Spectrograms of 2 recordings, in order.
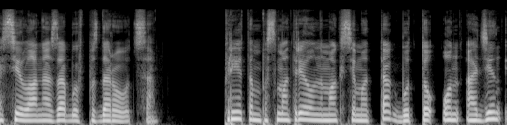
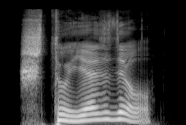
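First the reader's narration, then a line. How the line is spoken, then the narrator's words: Stunned snort. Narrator (Russian): хмыкнул он с обалдевшим видом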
